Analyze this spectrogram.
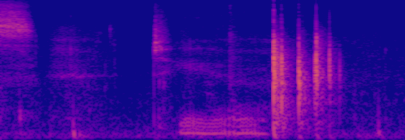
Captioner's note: rolls dice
